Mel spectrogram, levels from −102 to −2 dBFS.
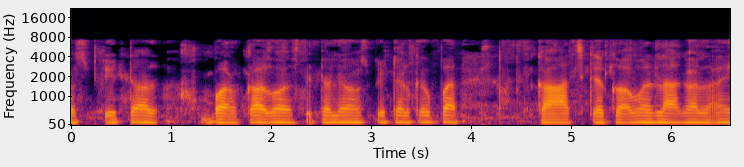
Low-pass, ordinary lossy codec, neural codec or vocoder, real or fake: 7.2 kHz; none; codec, 16 kHz, 4 kbps, X-Codec, WavLM features, trained on Multilingual LibriSpeech; fake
